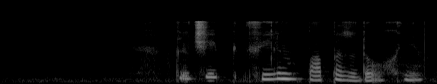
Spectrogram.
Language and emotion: Russian, sad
